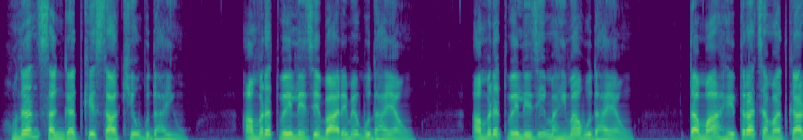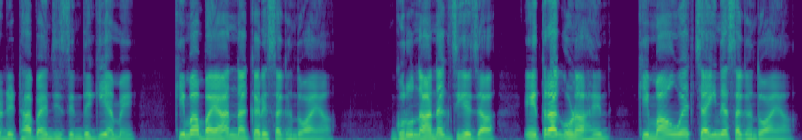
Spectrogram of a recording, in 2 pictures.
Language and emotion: Sindhi, neutral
